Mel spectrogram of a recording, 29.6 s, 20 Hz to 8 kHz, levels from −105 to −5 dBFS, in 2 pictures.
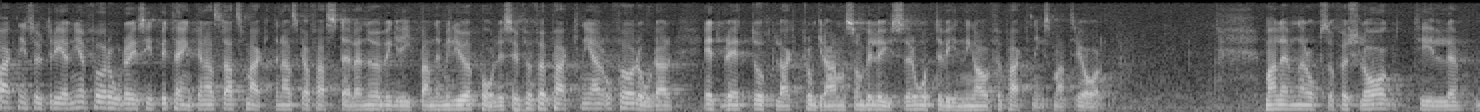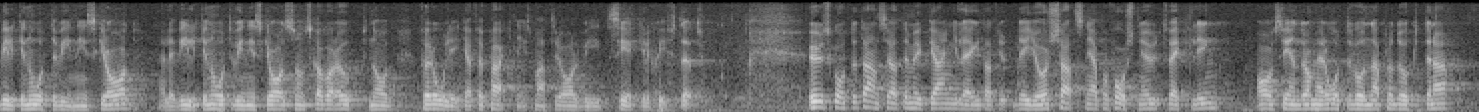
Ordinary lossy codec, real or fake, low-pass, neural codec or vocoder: none; real; 7.2 kHz; none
